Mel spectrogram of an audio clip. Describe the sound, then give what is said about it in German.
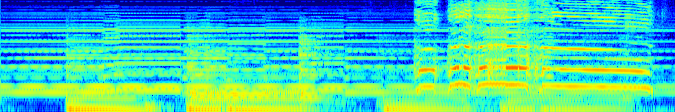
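A hen cackles loudly after laying an egg, giving four drawn-out, strained calls in quick succession, with a higher squawk breaking through near the end. No one speaks. “Und indem sie dann so gackert, weiß der Hahn, jetzt ist sie fertig und holt die Dame dann vom Nest ab.”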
